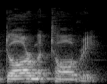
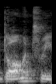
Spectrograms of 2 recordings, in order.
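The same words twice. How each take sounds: First: "डॉर्मेटरी" with r, "DOR-muh-tor-ee"; US pronunciation. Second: "डॉर्मेटरी" with no r, "DAW-muh-tree"; UK pronunciation. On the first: Teacher giving the US example, American pronunciation. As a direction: pronounce the r and full "-tory" in "डॉर्मेटरी". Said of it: "US English में ये होता है". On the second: Teacher giving the UK example, British pronunciation. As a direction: drop the r and shorten "डॉर्मेटरी" to end "-tree". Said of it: "UK English में डॉर्मेटरी होता है". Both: Shown as a demonstration.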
